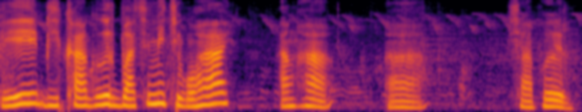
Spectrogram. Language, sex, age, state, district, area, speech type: Bodo, female, 60+, Assam, Baksa, rural, spontaneous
